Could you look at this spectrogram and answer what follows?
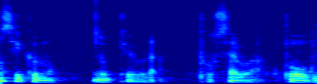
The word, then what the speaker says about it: Coman: mais son nom se prononce comment pour de vrai. Euh, c'est pas euh, c'est pas Coman.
